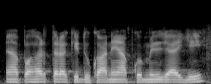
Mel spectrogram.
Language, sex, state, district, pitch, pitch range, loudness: Maithili, male, Bihar, Samastipur, 115 Hz, 110-120 Hz, -17 LUFS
